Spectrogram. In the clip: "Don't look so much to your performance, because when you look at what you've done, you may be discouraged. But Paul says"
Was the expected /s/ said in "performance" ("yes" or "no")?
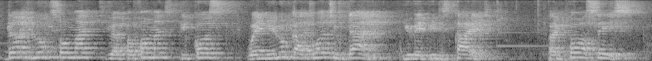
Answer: yes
